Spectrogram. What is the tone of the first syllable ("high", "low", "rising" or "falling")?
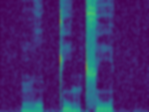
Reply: low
